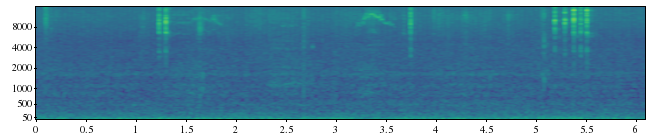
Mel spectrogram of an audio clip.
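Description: Scattered laptop keyboard clicks, with a quick run of keystrokes about five seconds in, over a steady low rumble of room noise.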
